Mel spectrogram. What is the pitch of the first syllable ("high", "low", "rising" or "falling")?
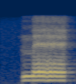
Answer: high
